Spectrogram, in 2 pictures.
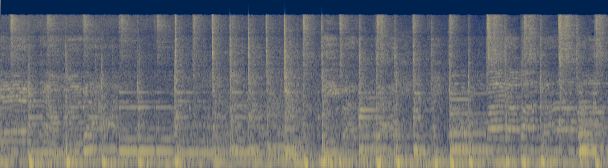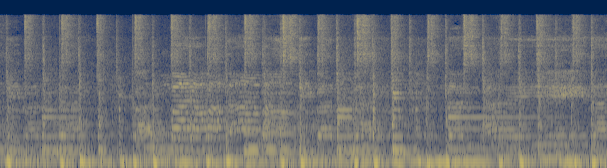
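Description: Live band playing: a woman singing over electric guitar, electric bass and a drum kit keeping a steady beat.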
